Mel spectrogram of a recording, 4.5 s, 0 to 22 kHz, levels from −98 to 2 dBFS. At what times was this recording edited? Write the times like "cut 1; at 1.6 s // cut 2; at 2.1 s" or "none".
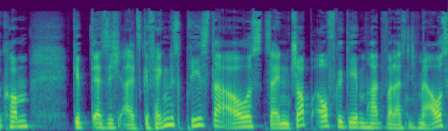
cut 1; at 2.6 s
